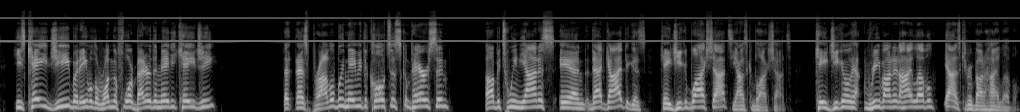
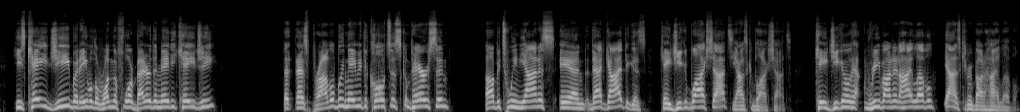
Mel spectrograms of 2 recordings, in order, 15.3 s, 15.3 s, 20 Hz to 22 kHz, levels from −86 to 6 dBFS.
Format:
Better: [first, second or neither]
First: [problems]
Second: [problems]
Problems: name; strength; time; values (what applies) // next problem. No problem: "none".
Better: second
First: high-pitched whine; noticeable; throughout; 5 kHz, 15 dB below the speech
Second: none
